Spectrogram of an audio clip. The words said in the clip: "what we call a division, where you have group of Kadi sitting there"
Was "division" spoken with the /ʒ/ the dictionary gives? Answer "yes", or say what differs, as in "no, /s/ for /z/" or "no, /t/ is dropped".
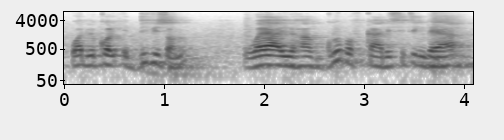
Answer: no, /s/ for /ʒ/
